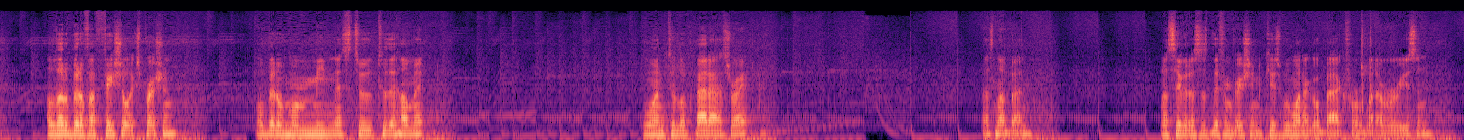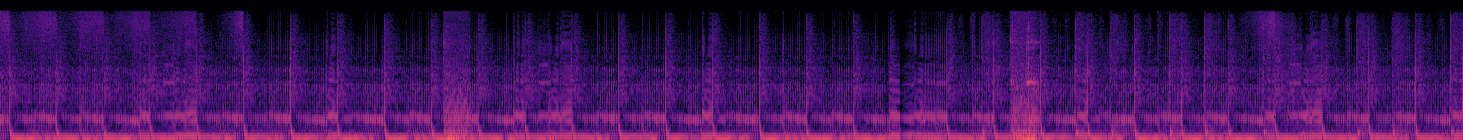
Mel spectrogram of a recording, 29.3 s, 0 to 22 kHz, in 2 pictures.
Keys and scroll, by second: 13.7 f.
